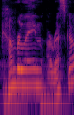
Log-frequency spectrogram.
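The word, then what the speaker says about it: Cumberlayne Aresko: Cumberlane Oresco?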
